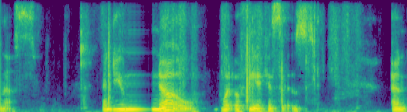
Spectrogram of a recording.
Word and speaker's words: Ophiuchus: and you know what Ophiuchus is, and that's just how I have found to pronounce it. I've heard Ophiuchus, I've heard Ophiuchus. I like Ophiuchus. Go with what works for you.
